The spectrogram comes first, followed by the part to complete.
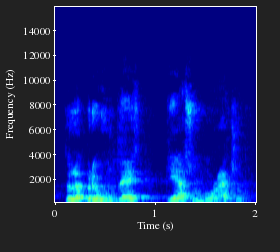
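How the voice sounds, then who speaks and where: A man's voice: high-pitched, flat delivery, quick pace, a bit bright. A male pastor leading a Bible study, reading verses aloud and explaining them in a conversational way with rhetorical questions. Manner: reads verses aloud, then explains them with personal anecdotes. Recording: echoey room, voice from far off the mic.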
